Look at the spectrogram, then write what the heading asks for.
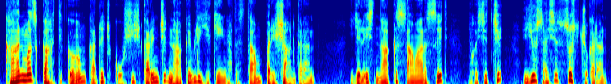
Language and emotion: Kashmiri, angry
